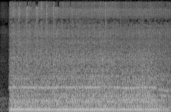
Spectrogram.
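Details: Small diesel tractor engine catching at once and holding a steady, even beat with a low hum, after a shorted, burned-through wire was temporarily replaced with an extra wire; runs fine.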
